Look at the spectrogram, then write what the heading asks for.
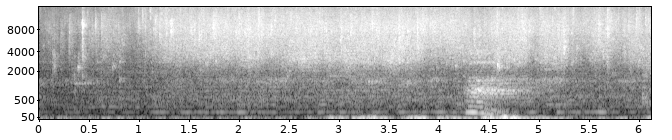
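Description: Shower water running at a neighbour's place, a steady, fairly faint rushing hiss that continues without pause and swells slightly toward the end.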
